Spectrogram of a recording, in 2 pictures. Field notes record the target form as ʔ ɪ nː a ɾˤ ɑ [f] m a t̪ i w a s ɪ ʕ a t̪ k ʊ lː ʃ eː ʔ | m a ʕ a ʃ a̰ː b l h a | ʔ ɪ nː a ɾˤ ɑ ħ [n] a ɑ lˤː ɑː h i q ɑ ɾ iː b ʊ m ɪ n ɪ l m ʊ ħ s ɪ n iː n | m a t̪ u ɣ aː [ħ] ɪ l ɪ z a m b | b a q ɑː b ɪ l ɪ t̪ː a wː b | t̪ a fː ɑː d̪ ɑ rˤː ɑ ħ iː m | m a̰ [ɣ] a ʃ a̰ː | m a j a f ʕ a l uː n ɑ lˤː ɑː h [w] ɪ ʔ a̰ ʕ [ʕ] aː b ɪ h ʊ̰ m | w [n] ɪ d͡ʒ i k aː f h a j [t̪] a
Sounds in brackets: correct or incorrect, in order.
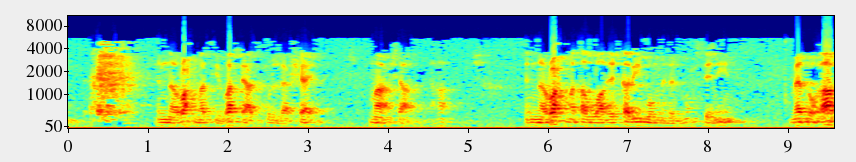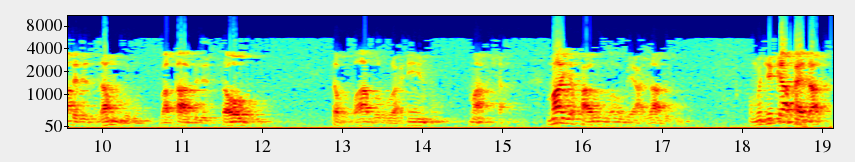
incorrect: ħ, incorrect: m, incorrect: f, incorrect: ʕ, incorrect: b, incorrect: z, incorrect: m, incorrect: d̪

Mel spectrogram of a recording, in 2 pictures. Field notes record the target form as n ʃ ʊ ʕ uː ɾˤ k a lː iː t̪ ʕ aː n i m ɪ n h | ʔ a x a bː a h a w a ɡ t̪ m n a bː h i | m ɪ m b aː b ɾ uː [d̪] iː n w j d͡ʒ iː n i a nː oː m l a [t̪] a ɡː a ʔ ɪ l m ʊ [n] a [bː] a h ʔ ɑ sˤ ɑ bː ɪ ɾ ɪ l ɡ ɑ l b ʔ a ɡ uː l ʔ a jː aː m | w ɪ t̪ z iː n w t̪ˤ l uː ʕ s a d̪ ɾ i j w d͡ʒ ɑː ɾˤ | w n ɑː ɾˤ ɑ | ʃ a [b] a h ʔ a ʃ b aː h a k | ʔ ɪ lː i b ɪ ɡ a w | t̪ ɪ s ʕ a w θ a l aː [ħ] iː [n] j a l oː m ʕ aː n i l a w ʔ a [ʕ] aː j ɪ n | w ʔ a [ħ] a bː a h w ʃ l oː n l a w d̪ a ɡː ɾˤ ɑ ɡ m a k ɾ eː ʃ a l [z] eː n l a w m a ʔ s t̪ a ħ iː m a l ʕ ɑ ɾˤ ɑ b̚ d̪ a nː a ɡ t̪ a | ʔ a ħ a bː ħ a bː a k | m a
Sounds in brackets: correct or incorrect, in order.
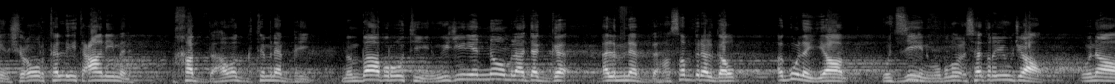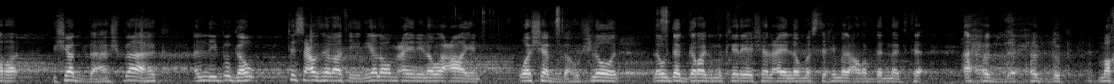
incorrect: t̪, incorrect: d̪, correct, correct, incorrect: bː, incorrect: θ, correct, correct, incorrect: ʃ, incorrect: ʕ

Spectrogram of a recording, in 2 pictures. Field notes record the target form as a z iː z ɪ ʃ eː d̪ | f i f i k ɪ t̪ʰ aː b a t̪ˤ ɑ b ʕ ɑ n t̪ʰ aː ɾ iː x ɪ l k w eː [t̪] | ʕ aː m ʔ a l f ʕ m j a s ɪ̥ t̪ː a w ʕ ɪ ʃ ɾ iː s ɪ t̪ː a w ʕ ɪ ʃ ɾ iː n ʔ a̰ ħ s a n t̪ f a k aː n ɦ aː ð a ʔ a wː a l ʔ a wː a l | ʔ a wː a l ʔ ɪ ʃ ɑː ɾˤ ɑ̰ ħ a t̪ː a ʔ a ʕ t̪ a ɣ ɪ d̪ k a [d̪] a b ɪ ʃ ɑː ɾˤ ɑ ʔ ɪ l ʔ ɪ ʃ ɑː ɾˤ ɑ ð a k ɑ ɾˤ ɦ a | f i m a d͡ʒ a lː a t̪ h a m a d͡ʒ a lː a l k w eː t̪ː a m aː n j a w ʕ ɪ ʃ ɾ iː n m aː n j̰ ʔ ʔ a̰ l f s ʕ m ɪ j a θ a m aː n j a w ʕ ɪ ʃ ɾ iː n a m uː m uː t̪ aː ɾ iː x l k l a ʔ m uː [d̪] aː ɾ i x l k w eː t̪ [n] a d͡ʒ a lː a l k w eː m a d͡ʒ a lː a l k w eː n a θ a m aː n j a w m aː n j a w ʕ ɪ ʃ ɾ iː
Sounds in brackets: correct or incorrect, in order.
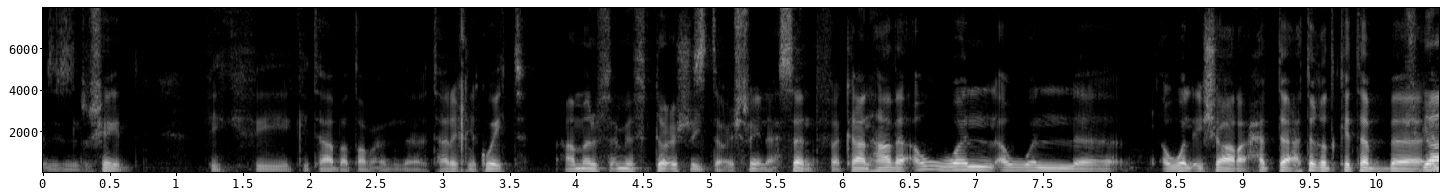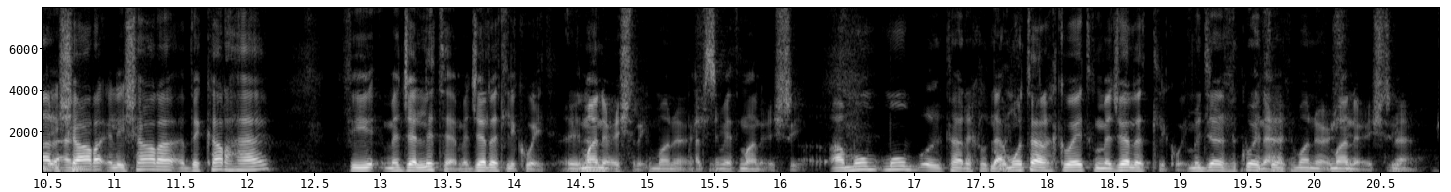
correct, incorrect: t̪, incorrect: t̪, incorrect: m

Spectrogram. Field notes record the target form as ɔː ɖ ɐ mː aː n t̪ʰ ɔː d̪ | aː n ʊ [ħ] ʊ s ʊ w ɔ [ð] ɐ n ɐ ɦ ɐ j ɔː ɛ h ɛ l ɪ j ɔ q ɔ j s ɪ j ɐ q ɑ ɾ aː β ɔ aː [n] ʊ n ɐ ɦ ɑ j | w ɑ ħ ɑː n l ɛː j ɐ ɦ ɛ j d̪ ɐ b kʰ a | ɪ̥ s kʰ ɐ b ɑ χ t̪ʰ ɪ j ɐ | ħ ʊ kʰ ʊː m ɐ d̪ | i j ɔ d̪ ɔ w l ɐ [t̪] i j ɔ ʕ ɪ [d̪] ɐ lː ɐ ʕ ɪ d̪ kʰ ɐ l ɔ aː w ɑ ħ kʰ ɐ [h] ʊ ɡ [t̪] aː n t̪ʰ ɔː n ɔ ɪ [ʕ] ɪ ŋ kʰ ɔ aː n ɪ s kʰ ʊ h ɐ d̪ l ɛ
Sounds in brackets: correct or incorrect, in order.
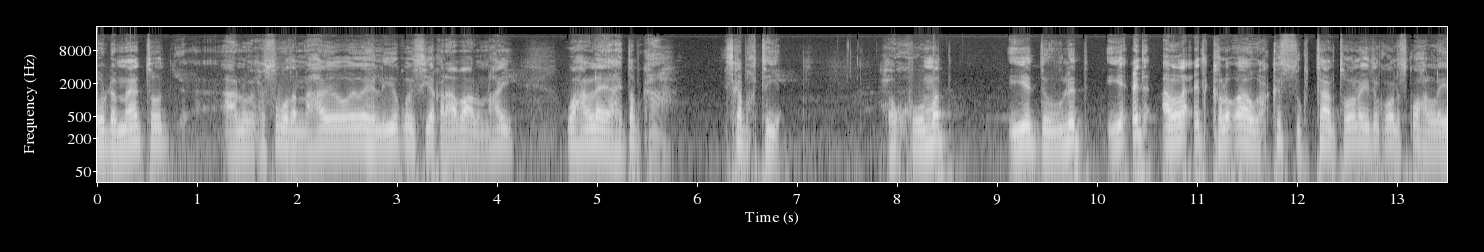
correct, correct, correct, incorrect: d̪, correct, incorrect: s, incorrect: t̪ʰ, incorrect: ð

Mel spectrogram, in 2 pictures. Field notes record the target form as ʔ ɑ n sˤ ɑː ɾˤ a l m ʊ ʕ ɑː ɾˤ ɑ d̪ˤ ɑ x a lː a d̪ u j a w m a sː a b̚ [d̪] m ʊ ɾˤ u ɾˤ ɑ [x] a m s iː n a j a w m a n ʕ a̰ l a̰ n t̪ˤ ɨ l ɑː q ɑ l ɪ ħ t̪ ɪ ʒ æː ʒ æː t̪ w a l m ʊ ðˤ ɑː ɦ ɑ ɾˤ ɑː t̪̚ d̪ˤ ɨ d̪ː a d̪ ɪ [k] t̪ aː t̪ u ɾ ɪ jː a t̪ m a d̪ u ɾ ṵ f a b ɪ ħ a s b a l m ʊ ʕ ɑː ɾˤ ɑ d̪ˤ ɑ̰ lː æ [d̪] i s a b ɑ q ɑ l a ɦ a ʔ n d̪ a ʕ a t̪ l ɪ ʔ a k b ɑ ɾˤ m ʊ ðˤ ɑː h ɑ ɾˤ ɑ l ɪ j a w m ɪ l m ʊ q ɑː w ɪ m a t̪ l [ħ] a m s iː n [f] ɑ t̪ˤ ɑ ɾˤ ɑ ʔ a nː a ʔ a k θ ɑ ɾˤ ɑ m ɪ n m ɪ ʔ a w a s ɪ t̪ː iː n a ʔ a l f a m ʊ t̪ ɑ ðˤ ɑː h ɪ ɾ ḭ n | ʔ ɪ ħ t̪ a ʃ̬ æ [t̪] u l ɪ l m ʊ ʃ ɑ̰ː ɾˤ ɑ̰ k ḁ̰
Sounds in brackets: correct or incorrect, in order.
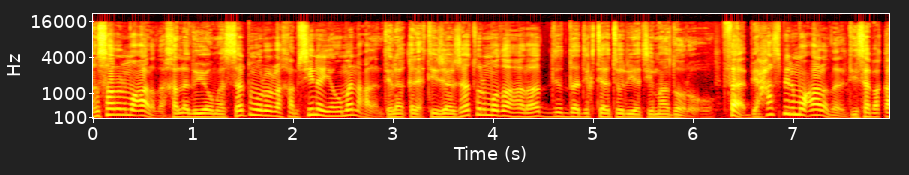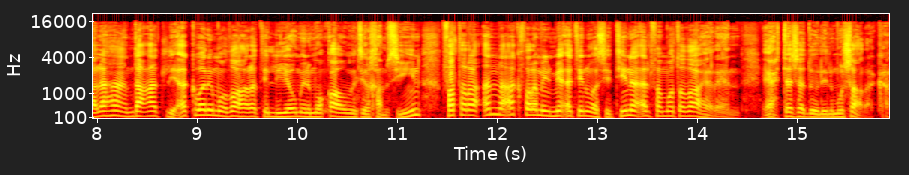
incorrect: t̪, correct, correct, incorrect: t̪, incorrect: x, correct, incorrect: d̪

